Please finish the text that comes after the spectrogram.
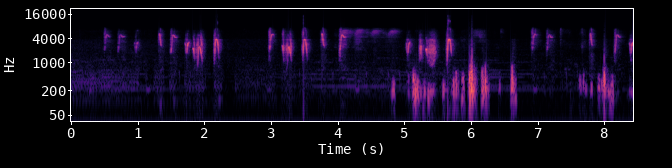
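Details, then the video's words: A Brown-throated sunbird in breeding excitement gives sharp, high chirps and quick twittering notes in rapid bursts. Lower knocks and rustling join in during the second half. "Burung KOLIBRI MANGGAR OVER BIRAHI"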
